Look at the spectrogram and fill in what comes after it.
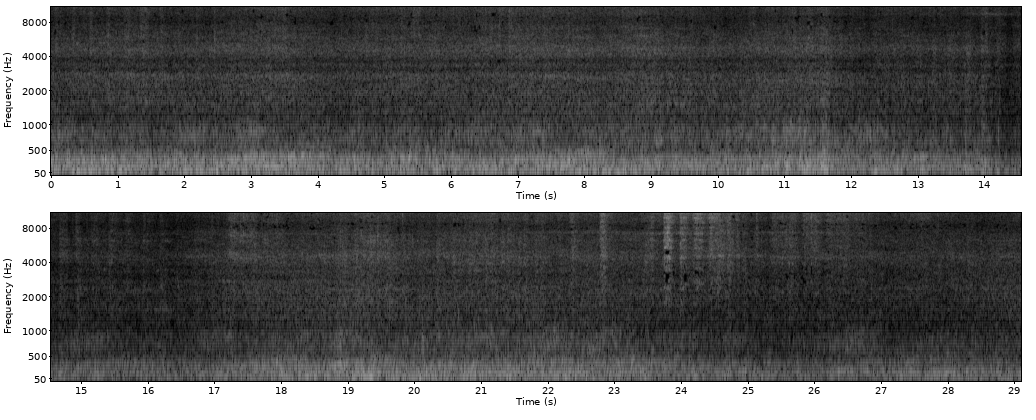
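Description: Long freight train of loaded flatcars rolling past on the track: a steady low rumble of steel wheels on rail, a little quieter from about halfway.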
